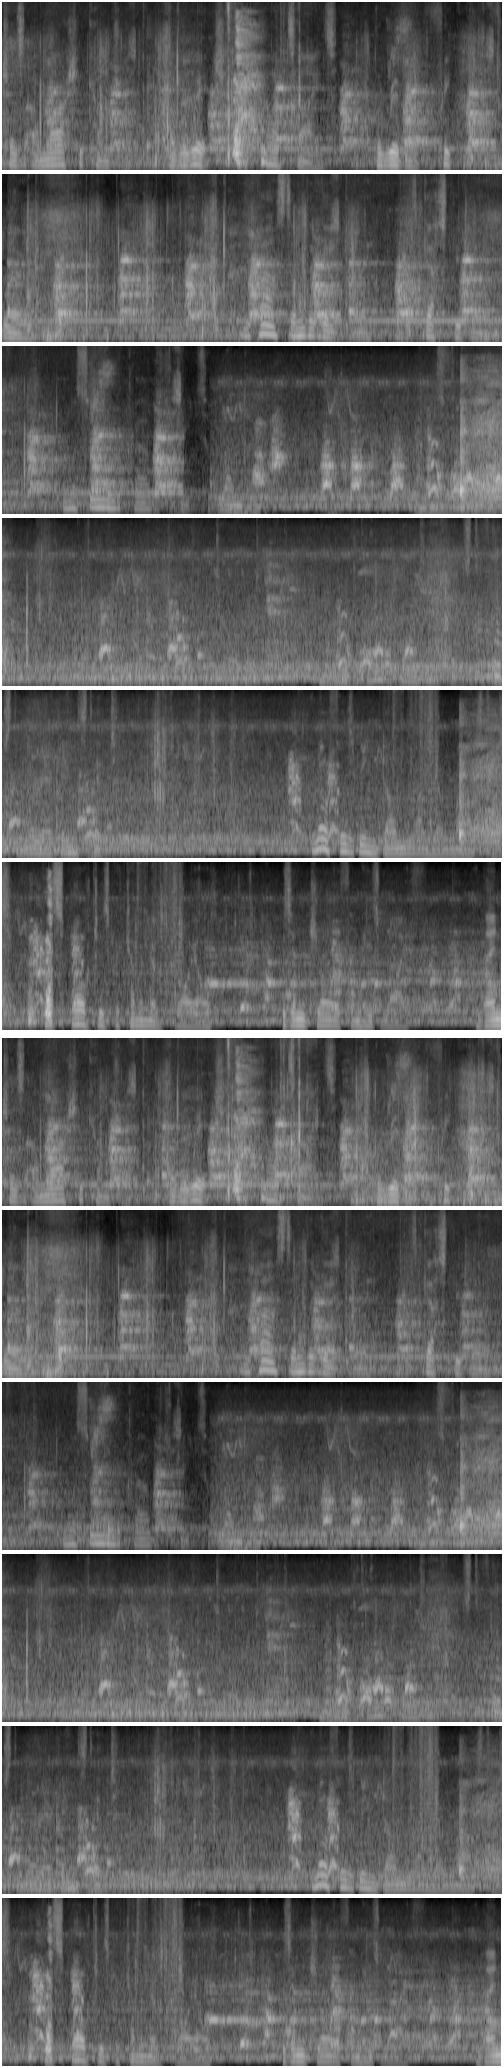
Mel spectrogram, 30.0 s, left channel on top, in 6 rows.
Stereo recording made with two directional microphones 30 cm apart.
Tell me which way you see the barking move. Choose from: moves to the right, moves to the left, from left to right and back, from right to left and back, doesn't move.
from right to left and back.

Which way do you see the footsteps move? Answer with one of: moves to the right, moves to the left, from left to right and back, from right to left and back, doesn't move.
from left to right and back.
